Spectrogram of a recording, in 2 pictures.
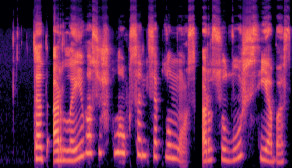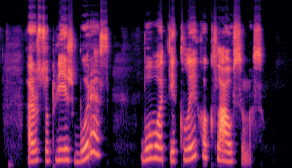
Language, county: Lithuanian, Šiauliai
